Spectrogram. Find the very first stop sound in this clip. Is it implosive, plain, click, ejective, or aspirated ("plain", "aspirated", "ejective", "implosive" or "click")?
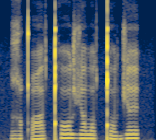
ejective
